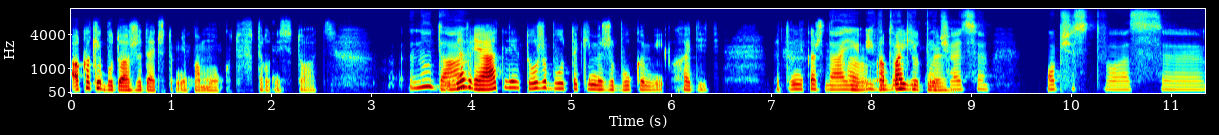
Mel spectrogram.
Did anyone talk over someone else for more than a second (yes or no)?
yes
